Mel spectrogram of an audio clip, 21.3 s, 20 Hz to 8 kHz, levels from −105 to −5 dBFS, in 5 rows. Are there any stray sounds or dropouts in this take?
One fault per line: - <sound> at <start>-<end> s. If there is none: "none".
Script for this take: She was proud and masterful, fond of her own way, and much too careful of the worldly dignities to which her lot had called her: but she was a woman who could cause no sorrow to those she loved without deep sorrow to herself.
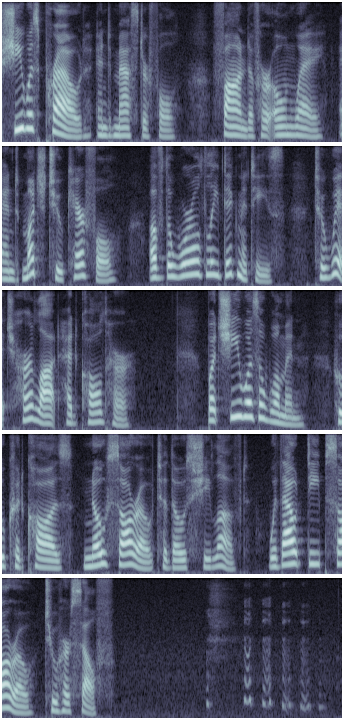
- laugh at 19.5-21.1 s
